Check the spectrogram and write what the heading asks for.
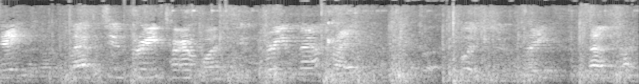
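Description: Indistinct chatter of many people in a large room, with repeated footsteps thudding on a hollow portable stage.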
